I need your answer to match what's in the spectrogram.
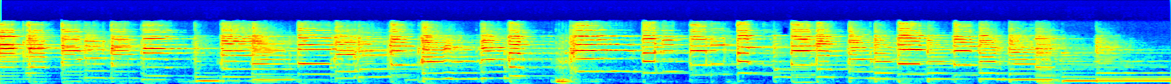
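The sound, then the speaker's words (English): A Gibson Birdland electric guitar plays alone in a jazzy style, a steady stream of quick picked notes and ringing chords with bright, bell-like overtones, holding a fairly even loudness throughout and no voices. “certainly the jazzy guitar players, which is why I play Gibson Birdland, not the … is why I play Gibson Birdland, but because you can also get beyond the bombast, you can get these beautiful bell type Gibson.”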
